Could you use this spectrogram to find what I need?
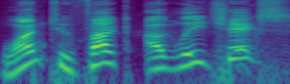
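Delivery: computer-generated, AI-style ad narrator voice. Retelling a video ad that has an AI voice: imitating an AI voice. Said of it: "the A I voice who goes".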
